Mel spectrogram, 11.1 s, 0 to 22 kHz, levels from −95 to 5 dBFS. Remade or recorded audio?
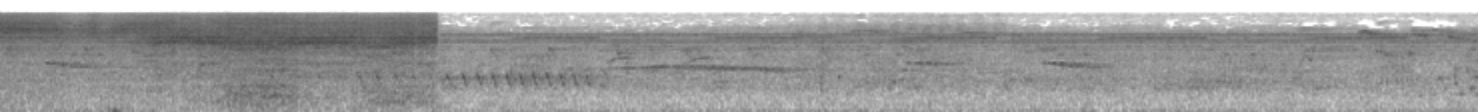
recorded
